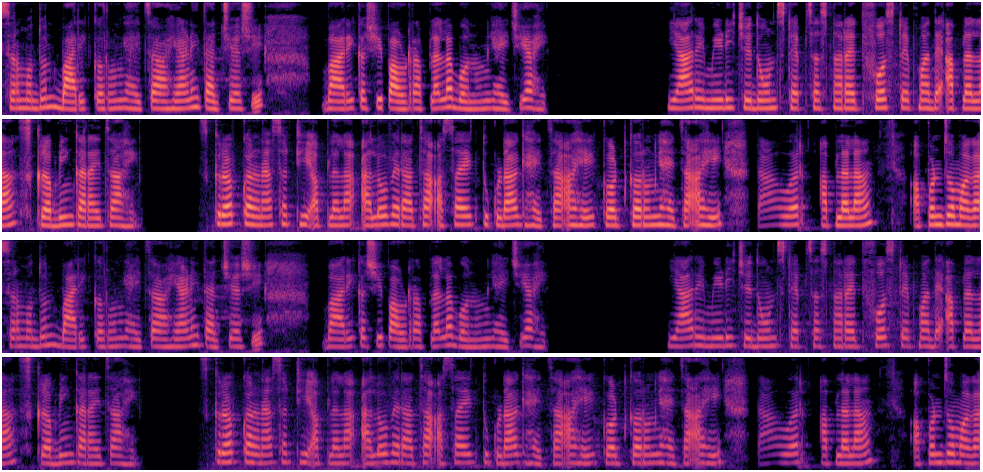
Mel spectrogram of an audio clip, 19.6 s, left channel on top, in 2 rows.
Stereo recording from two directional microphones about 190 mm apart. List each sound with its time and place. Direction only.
0.0 s speech: 30° left (ahead or behind)
6.7 s speech: 25° left (ahead or behind)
